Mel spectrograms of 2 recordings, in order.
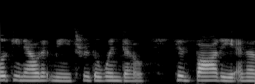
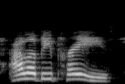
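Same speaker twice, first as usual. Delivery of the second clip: slow, loud, higher mock chant; mock fanatic; 5 semitones higher, 11 dB louder than usual. Kid with shirt on head mocks, slow and loud. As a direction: ham it up like a fake zealot. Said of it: "yammers a lot of gibberish".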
